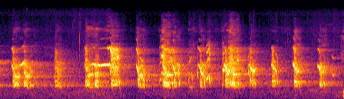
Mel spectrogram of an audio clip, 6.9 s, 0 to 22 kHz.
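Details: Beagles hunting snowshoe hare on 3/8/16 give a string of loud, harmonic baying barks, about a dozen bursts over seven seconds in an uneven rhythm, some notes drawn out into short howls.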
